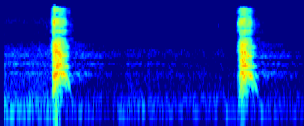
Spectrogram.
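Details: A Rottweiler gives two single, sharp, loud barks about two seconds apart, with near silence between them.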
